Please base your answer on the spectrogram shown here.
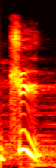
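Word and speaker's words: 俱: 这个具在此我们读成居，强调二者的共性。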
